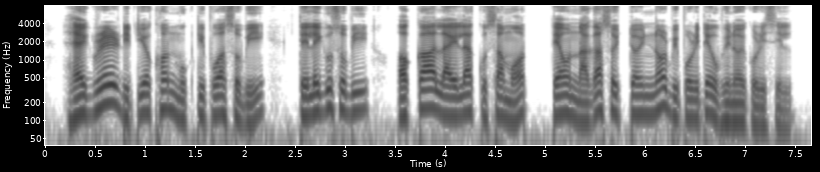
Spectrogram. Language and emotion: Assamese, neutral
